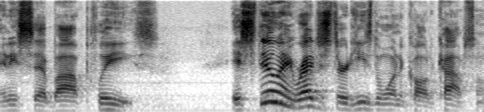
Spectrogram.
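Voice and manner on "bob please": put-on tearful, crying voice. Retelling a dad's words during an arrest: imitating a crying dad. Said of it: "He's crying".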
